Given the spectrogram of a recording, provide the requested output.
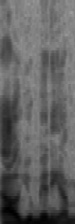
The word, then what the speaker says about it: aluminium: to the large hills where aluminum is, or aluminium, as I've heard some people pronounce it.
